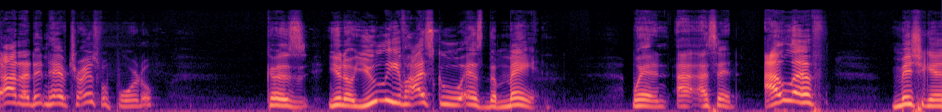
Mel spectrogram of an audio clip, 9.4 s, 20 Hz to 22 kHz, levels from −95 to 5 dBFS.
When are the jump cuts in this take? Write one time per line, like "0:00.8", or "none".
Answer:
none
